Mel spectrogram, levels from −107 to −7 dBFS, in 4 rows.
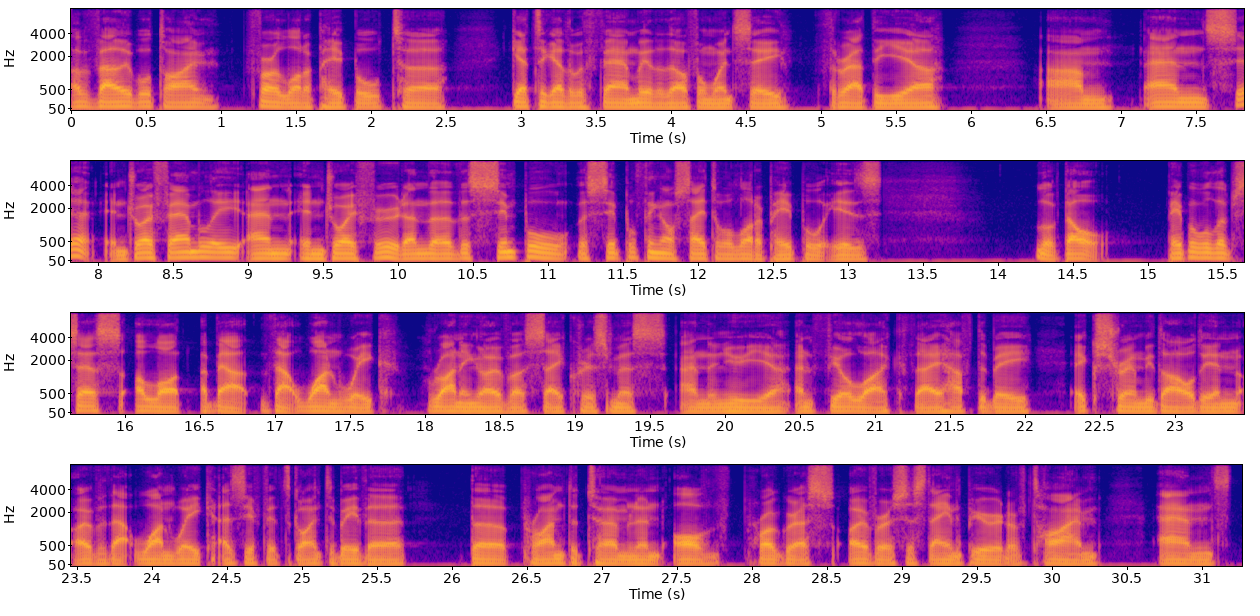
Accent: Australian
